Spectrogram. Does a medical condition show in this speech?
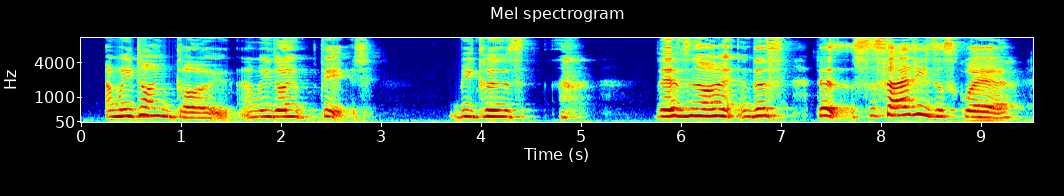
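Yes: cerebral palsy; affects walking and speech.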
